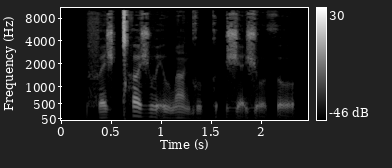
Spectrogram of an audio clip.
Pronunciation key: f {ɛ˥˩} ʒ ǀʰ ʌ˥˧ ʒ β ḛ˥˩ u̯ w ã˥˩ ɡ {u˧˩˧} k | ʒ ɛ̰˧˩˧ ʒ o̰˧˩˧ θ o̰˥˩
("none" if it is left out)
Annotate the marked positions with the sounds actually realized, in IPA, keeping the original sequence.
ɛ˩˧˩, u˧˩˧

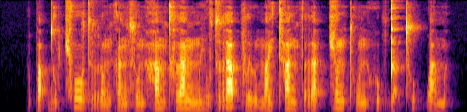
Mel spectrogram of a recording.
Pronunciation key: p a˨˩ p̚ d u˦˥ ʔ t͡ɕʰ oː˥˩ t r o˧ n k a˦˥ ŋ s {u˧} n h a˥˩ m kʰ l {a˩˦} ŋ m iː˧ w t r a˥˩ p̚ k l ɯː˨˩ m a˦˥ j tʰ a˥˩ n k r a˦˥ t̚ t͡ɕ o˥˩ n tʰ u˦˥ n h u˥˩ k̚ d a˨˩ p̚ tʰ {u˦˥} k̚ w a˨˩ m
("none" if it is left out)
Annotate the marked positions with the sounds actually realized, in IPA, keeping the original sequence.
u˧, a˥˩, u˥˩

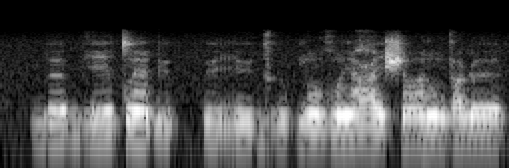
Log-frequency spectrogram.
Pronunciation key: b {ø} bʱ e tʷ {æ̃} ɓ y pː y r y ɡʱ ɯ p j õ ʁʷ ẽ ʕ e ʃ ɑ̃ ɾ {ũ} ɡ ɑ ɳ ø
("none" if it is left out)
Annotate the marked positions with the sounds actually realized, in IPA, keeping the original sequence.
ø, æ̃, õ

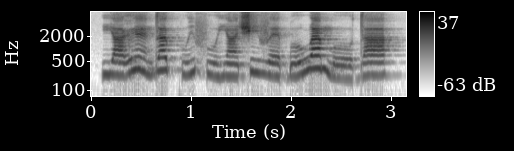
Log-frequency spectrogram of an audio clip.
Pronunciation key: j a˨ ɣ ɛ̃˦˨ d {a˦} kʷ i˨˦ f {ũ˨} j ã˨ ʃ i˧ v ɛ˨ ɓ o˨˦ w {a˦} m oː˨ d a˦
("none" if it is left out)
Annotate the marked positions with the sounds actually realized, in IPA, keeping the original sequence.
a˦, u˨, a˦

